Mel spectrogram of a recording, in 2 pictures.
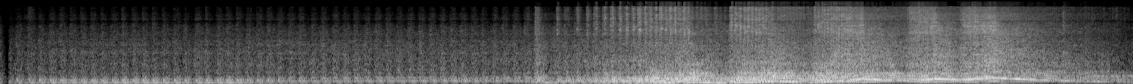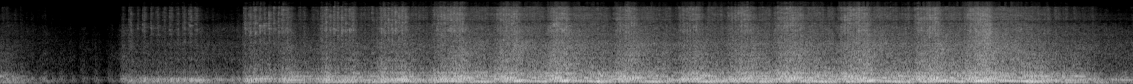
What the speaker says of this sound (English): Sounds like it's only running on one cylinder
